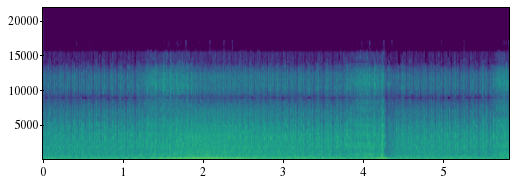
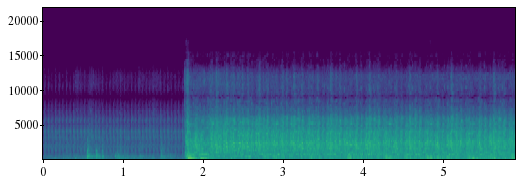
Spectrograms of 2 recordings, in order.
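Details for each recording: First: 1972 International 1110 pickup after ignition overhaul (points, cap, rotor, coil, plug wires): idles fine, stumbles when throttle opens, then a sharp single backfire pop through the carb about four seconds in, lean on throttle. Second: 1972 International 1110 pickup with an old two-barrel carb, first start after the accelerator pump fix and an ignition overhaul with new points, cap, rotor, coil, plug wires and timing. After a short crank it runs steady with a smooth rumble, no longer lean, with only a slight off-idle stumble on acceleration.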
